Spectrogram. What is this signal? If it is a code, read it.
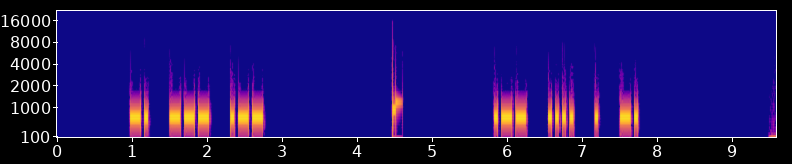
Morse code, heard as a keyed tone, about 25 wpm, spaced as for 18 wpm, 700 Hz. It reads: NOW WHEN
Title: 2x Character Spacing - Top 300 Words - 25wpm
